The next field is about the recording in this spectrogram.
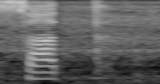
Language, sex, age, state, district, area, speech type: Nepali, female, 18-30, West Bengal, Alipurduar, urban, read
